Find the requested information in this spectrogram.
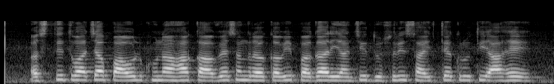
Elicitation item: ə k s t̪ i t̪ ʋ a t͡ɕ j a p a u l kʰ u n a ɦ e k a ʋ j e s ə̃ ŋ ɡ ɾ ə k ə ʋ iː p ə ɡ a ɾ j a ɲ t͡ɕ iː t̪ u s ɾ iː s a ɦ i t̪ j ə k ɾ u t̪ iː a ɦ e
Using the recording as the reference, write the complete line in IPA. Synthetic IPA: ə s t̪ i t̪ ʋ a t͡ɕ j a p a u l kʰ u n a ɦ a k a ʋ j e s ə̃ ŋ ɡ ɾ ə k ə ʋ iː p ə ɡ a ɾ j a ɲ t͡ɕ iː d̪ u s ɾ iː s a ɦ i t̪ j ə k ɾ u t̪ iː a ɦ e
